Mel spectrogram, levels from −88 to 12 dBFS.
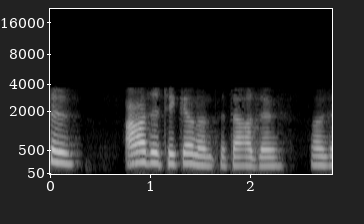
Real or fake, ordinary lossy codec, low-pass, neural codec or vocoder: fake; AAC, 16 kbps; 3.6 kHz; codec, 16 kHz, 0.3 kbps, FocalCodec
